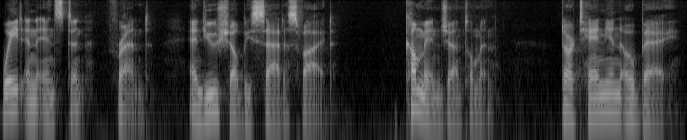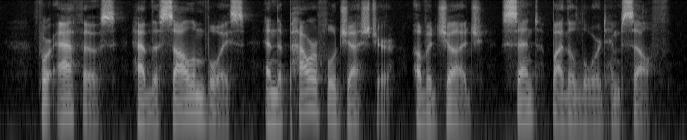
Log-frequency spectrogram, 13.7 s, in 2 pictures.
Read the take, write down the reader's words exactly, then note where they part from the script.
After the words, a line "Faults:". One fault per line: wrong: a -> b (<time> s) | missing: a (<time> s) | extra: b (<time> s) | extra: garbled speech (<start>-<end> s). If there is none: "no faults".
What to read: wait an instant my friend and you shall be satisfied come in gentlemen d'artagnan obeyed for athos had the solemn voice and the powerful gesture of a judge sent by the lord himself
wait an instant friend and you shall be satisfied come in gentlemen d'artagnan obey for athos had the solemn voice and the powerful gesture of a judge sent by the lord himself
Faults:
missing: my (0.9 s)
wrong: obeyed -> obey (6.2 s)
